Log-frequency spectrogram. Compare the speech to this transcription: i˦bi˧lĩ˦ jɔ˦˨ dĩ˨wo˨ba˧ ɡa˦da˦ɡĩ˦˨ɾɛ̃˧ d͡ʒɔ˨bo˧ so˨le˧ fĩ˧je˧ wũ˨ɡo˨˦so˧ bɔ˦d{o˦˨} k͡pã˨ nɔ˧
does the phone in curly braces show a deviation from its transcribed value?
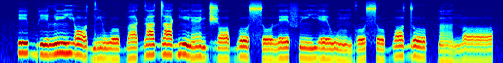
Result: no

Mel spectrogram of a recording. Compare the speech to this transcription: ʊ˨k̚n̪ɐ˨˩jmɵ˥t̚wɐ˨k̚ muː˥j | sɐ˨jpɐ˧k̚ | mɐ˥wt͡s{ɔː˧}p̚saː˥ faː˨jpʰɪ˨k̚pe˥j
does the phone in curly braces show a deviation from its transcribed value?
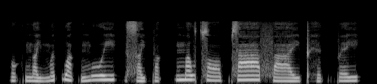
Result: no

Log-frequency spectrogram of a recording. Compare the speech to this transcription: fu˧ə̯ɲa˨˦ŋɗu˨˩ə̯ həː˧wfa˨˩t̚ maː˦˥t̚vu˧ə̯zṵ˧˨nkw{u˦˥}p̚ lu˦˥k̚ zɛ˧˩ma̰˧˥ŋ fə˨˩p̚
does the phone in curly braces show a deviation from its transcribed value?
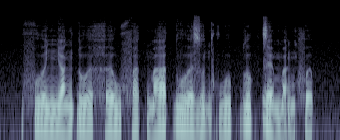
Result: no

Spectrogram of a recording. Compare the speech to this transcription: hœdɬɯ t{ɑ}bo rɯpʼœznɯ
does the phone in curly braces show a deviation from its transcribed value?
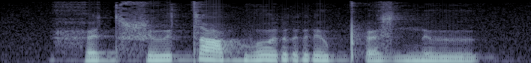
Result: no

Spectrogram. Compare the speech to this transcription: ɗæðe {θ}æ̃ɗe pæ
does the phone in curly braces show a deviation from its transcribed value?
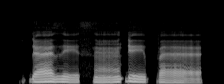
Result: no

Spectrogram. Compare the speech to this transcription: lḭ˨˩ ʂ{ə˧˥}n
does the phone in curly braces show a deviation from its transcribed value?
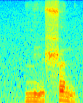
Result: yes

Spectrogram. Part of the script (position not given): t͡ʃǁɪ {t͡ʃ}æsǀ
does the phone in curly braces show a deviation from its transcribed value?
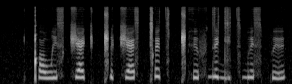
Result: no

